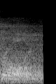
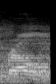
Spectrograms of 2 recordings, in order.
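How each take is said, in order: First: The first syllable rhymes with 'slow'. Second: The first syllable rhymes with 'cow'. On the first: The speaker calls it right. "those who know me wholly will always call me Crowley" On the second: The speaker calls it wrong. "Those who think me foully insist to call me Crowley"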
